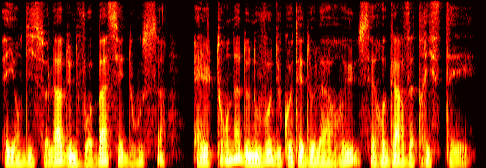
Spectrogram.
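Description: Male audiobook narrator, husky and gravelly, measured delivery. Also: lowish voice, dark tone. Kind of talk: scripted narration.

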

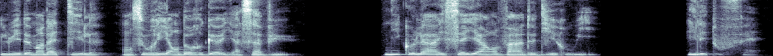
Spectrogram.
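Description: Soft, breathy woman narrator. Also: low-pitched, flat delivery, measured pace. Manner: soft, often half-whispered reading. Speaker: audiobook narrator. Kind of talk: scripted narration.

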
